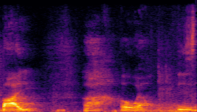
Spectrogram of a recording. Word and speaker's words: Bailly: don't know why i always call him eric bailly i mean it's actually pronounced by oh well these names now looking at the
